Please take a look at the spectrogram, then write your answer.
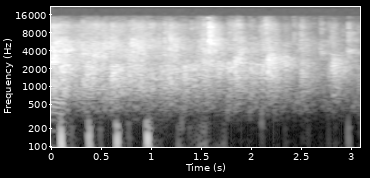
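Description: A church congregation applauding during worship, with a few sharp, distinct claps at first that give way to a soft, distant wash of clapping.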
